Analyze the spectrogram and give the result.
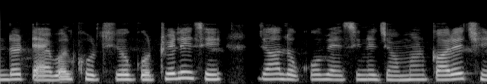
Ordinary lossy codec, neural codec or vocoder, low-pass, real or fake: Opus, 32 kbps; none; 7.2 kHz; real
